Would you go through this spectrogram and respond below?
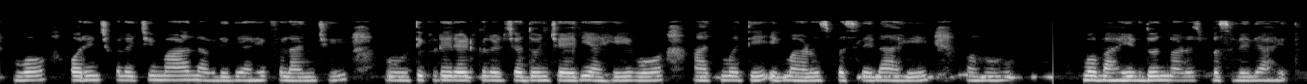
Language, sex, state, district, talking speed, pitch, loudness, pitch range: Marathi, female, Goa, North and South Goa, 140 wpm, 190 Hz, -17 LUFS, 185-195 Hz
